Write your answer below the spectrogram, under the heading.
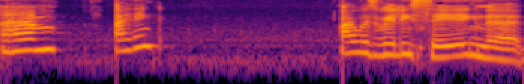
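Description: The pace is moderate, delivered in a British accent. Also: woman. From UK. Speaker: marketing consultant and business founder. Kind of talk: interview.

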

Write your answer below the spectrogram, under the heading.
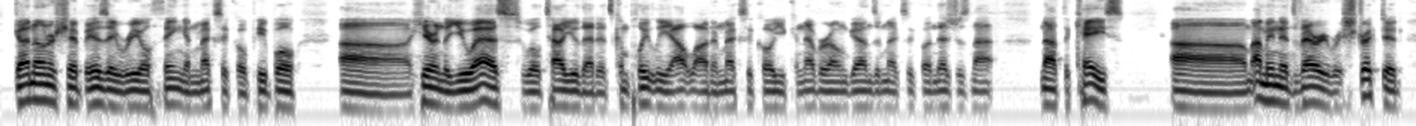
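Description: Very deep, low male voice, intonation fairly even throughout. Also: moderate pace. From Denver, Colorado, to Mexican parents. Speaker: gun shop owner and firearms trainer. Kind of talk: casual interview.

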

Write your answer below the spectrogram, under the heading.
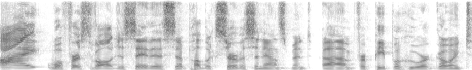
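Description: A man talks at a fairly quick pace and medium pitch, his pitch swinging very widely. The recording is very clean, with a silent background. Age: 50s. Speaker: podcast host. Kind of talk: casual chat.

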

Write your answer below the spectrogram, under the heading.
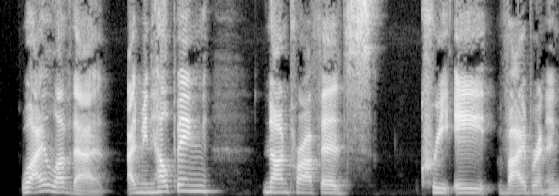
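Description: With an American accent, a woman talks in a bright, sharp tone and lively intonation over a very clean recording with a silent background. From Massachusetts, US. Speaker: podcast host. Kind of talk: podcast interview.

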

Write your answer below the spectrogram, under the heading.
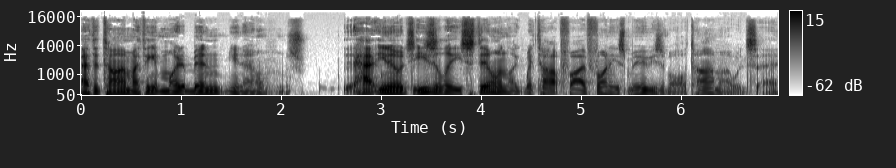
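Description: A man's fairly low voice, an unremarkable speaking voice, moves with ordinary pitch variation in a very clean recording with a silent background. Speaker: panelist. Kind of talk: casual chat.

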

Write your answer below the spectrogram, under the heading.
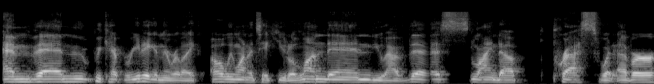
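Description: A man with an American accent talks in an unremarkable speaking voice at a medium pitch. He keeps a moderate pace with hardly any pauses against a quiet background. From Long Island, New York. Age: 20s. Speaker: podcast cohost. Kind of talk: casual interview storytelling.

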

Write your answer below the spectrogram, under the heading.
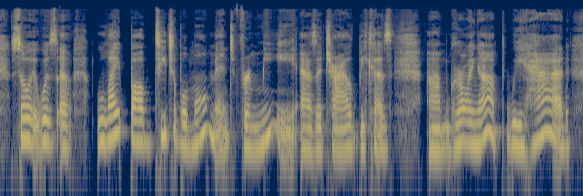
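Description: On a very clean recording with a silent background, a woman with a plain, everyday voice talks at a fairly slow pace with lively intonation. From Minnesota (born in Liberia). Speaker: educator and podcast host. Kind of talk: educational monologue. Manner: frequent fillers (um, uh).

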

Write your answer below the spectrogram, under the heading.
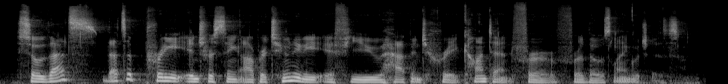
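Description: Vocal fry runs through this voice, which moves at a moderate pace with lively intonation. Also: man, medium pitch for a man. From New Brunswick, Canada (Acadian). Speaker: founder of a voice data company. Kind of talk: podcast interview, recorded answers.

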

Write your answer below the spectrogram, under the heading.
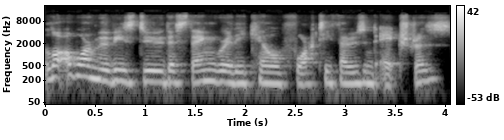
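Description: Speech comes at a moderate pace in a voice that is somewhat breathy. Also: woman. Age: 30s. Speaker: screenwriter. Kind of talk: interview.

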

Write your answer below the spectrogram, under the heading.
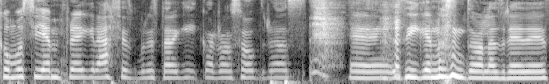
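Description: Someone with a Mexican accent speaks at a fairly slow pace in a monotone, flat intonation over noticeable background noise. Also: woman, high pitch for a woman. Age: 30s. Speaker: podcast co-host. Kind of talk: casual chat.

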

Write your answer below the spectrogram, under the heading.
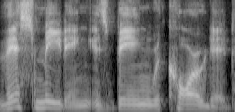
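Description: A man's put-on character voice at medium pitch, with ordinary pitch variation and a fairly slow pace. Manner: strange, eerie.

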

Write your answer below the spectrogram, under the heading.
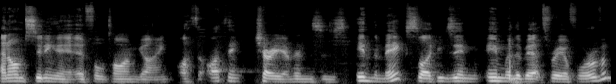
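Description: A man in an Australian accent with a fairly high pitch, talking fairly quickly with fairly even intonation and hardly any pauses, music in the background. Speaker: sports betting podcast host. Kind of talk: casual chat.

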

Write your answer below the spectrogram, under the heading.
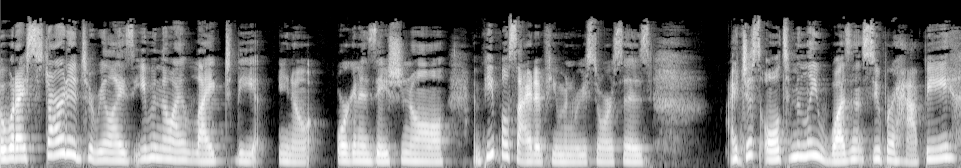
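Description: A woman with an ordinary speaking voice talks at a fairly quick pace with lively intonation and medium pitch against a quiet background. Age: 20s. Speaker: podcast host, business coach. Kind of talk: casual monologue.

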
